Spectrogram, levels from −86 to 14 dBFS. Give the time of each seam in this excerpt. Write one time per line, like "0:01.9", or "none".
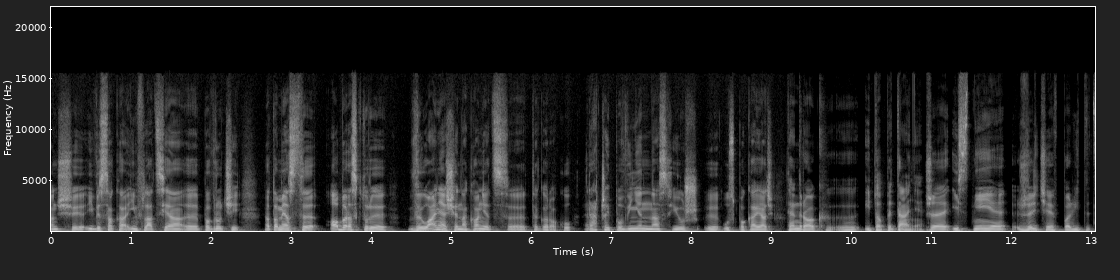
0:09.2
0:10.9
